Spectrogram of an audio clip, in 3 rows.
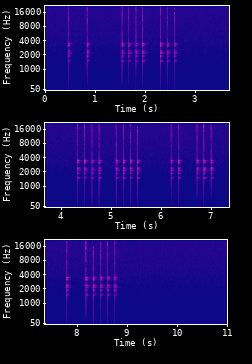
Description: Tap code, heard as taps on glass, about 7 knocks a second. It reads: AS THE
